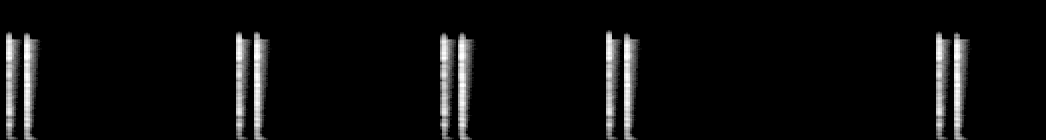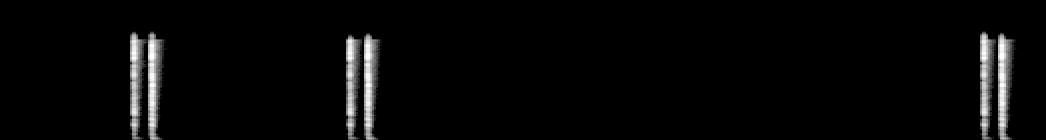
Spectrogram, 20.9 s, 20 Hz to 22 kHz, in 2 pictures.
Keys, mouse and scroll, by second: 0.0 click, 2.2 click, 3.0-3.3 scroll up 1, 4.3 click, 6.0 click, 6.6-8.2 middle drag, 9.3 click, 11.6 click, 13.8 click, 18.7 KP_1, 18.8 Return, 18.8 KP_0, 20.1 click.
